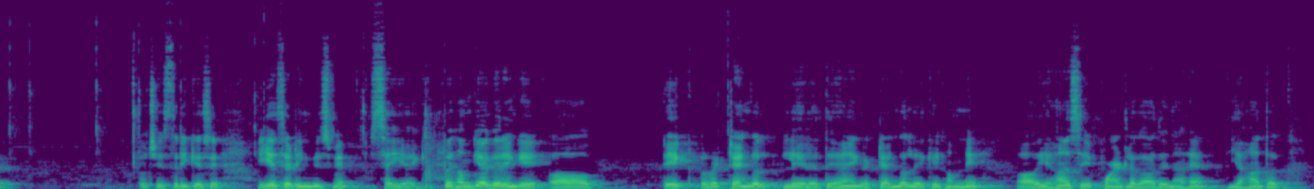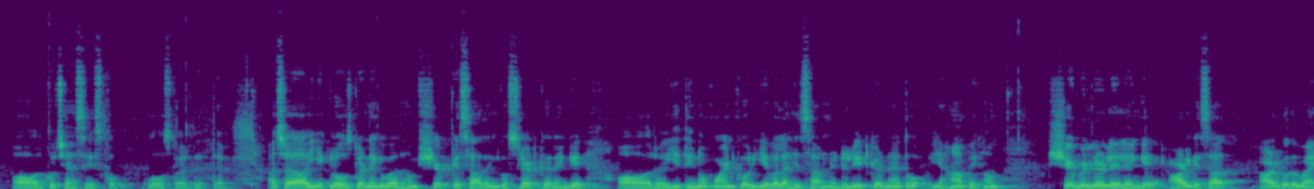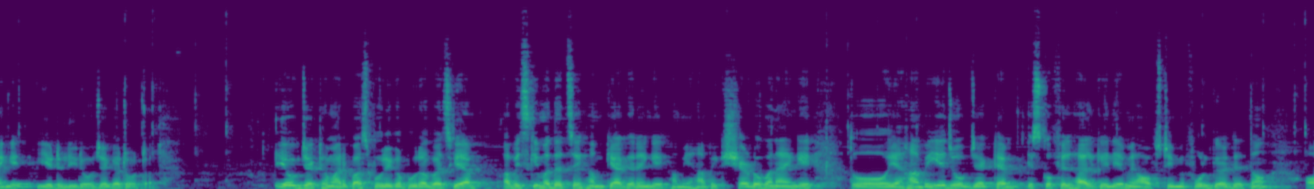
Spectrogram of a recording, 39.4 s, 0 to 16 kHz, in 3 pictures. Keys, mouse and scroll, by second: 3.4-3.8 alt+scroll down 1, 4.4 click, 7.1 click, 10.5-14.8 drag, 16.7 shift+click, 23.1 right click, 23.9 click, 26.3 alt+click, 29.5 ctrl+z, 29.9 ctrl+click, 33.8 click, 34.5 ctrl+space, 34.7 ctrl+click, 34.9 ctrl+space, 35.2 click.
